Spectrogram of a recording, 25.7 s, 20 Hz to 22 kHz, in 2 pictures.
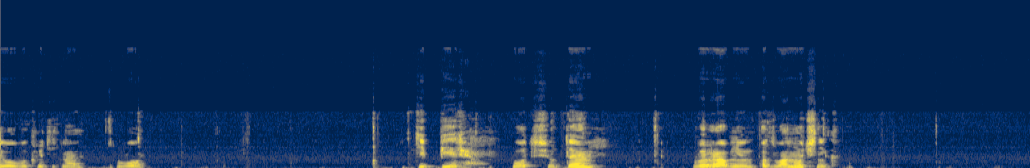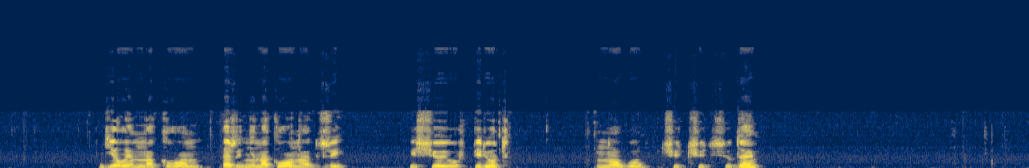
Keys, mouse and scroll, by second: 2.0 scroll down 2, 2.6 middle click, 3.4 scroll up 2, 4.7 middle click, 4.7 scroll up 1, 6.0 g, 7.2 middle click, 8.6 scroll down 1, 9.4 click, 10.0-10.4 scroll down 2, 10.4 middle click, 11.6 r, 13.8 click, 15.5 click, 16.5 g, 20.1 click, 21.0 g, 25.2 middle click.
